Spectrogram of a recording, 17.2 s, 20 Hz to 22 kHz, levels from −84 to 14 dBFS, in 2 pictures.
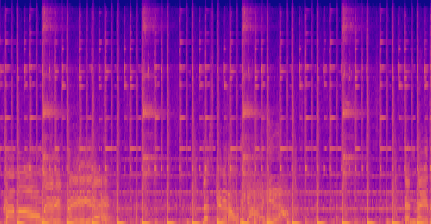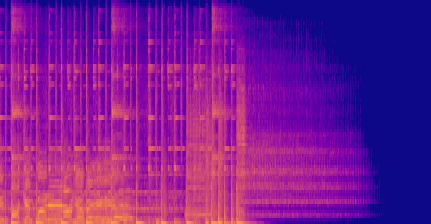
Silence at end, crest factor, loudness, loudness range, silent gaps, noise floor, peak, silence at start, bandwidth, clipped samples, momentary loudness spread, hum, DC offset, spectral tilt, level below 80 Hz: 2.6 s; 14 dB; -15 LUFS; 5 LU; none; under -90 dBFS; -2 dBFS; 0 s; over 20 kHz; under 0.1%; 7 LU; 50 Hz at -25 dBFS; under 0.1%; -4 dB/octave; -18 dBFS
